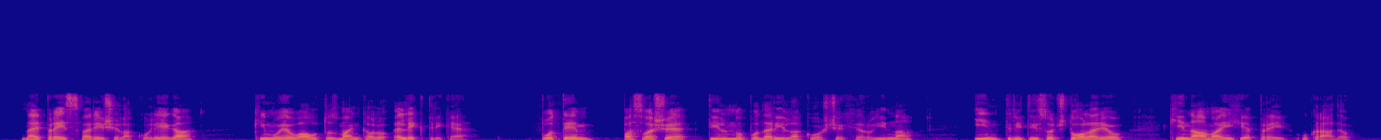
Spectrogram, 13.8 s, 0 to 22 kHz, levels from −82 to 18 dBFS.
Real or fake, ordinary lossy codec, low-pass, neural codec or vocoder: fake; AAC, 96 kbps; 7.2 kHz; codec, 16 kHz, 4 kbps, FunCodec, trained on Chinese and English, 50 frames a second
